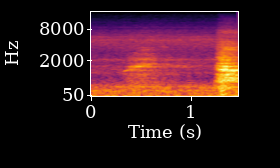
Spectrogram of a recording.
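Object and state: Nothing is struck.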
